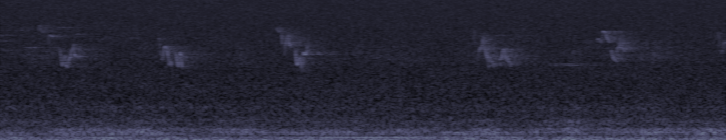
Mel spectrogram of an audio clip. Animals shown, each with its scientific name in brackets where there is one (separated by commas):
Red-eyed Vireo (Vireo olivaceus), Hermit Thrush (Catharus guttatus)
